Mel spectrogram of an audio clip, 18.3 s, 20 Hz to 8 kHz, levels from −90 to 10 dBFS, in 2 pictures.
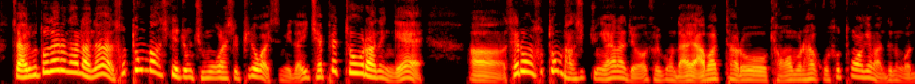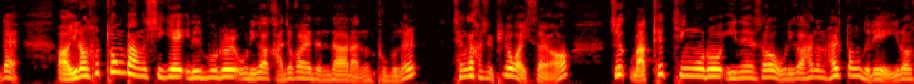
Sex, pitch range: male, 150-225 Hz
